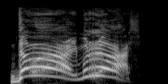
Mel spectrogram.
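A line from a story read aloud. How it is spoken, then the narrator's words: Yelling. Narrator (Russian): заорав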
